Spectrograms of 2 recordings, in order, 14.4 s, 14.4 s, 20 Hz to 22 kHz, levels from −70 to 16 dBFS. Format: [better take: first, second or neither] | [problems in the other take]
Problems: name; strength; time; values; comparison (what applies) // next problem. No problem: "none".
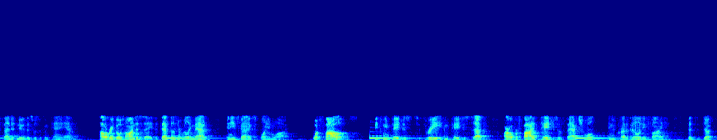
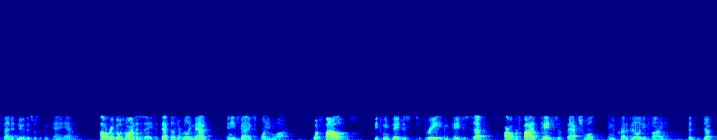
second | background sound (Dishes, pots, and pans); 13 dB below the speech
